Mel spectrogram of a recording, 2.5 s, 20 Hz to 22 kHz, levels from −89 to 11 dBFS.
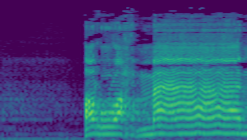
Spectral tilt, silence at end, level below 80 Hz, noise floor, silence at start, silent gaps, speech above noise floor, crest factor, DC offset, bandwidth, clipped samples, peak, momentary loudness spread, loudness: -2 dB/octave; 0 s; -58 dBFS; -53 dBFS; 0.85 s; none; 37 dB; 16 dB; under 0.1%; 17 kHz; under 0.1%; -2 dBFS; 4 LU; -16 LUFS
